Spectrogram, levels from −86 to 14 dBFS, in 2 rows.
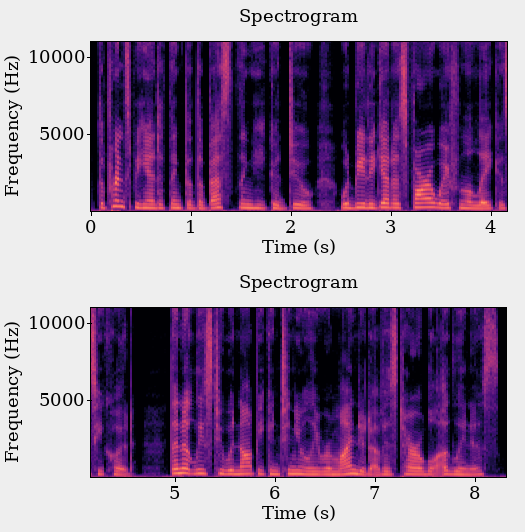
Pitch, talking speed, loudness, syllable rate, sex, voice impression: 230 Hz, 275 wpm, -19 LUFS, 6.7 syllables/s, female, feminine, slightly young, slightly bright, cute, slightly refreshing, friendly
